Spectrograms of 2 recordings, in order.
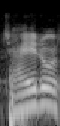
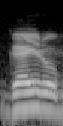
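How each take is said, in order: First: The word begins with a j sound. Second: The word begins with a g sound. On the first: This is the original form of the word. "ખરેખર જાયરો શબ્દ છે" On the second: This is how it is commonly said in Gujarati. "ગુજરાતીમાં એને ગાયરો બોલે છે"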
